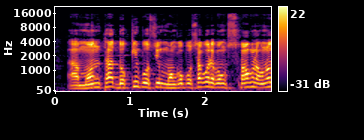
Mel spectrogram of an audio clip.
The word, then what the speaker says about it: Montha: যে cyclonic Sturm মন্থা যেটা উচ্চারণ করা হবে মন্থা এমও এন টি এইচ এ মন্থা এটা দক্ষিণ পশ্চিম বঙ্গোপসাগর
